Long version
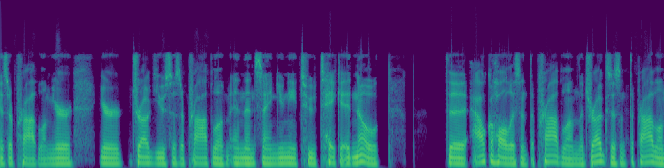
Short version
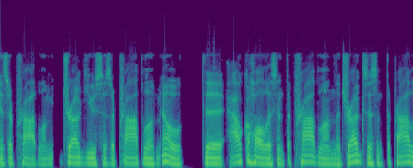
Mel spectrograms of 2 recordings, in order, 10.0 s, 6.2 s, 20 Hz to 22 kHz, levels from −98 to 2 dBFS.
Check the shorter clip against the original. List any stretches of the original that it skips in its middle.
0.8 s to 1.8 s, 3.4 s to 6.0 s

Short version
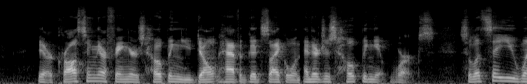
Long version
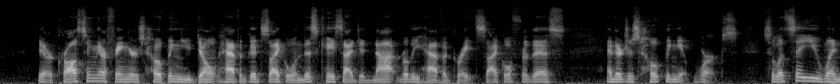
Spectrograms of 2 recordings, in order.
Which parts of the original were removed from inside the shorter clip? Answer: 3.0 s to 6.0 s

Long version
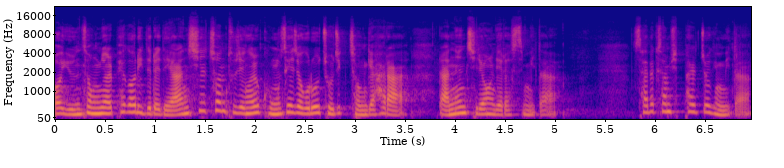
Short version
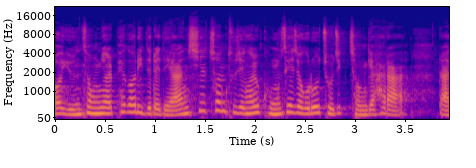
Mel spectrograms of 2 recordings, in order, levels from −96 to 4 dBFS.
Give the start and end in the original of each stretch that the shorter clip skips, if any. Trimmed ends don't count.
none

